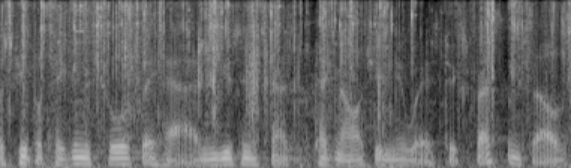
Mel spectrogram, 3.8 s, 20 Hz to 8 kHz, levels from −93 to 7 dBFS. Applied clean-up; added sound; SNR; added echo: none; Keys jangling; -1 dB; none.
